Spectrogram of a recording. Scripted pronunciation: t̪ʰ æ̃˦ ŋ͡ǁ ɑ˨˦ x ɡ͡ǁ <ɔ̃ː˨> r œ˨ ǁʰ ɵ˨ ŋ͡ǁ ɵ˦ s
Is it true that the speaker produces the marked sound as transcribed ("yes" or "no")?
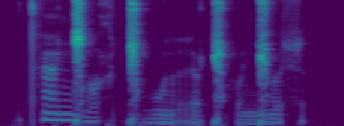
yes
